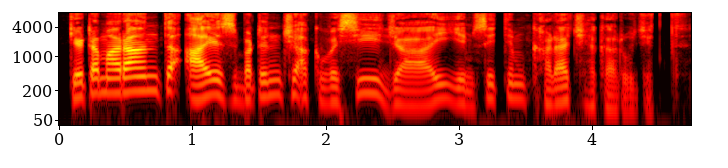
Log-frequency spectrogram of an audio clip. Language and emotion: Kashmiri, neutral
